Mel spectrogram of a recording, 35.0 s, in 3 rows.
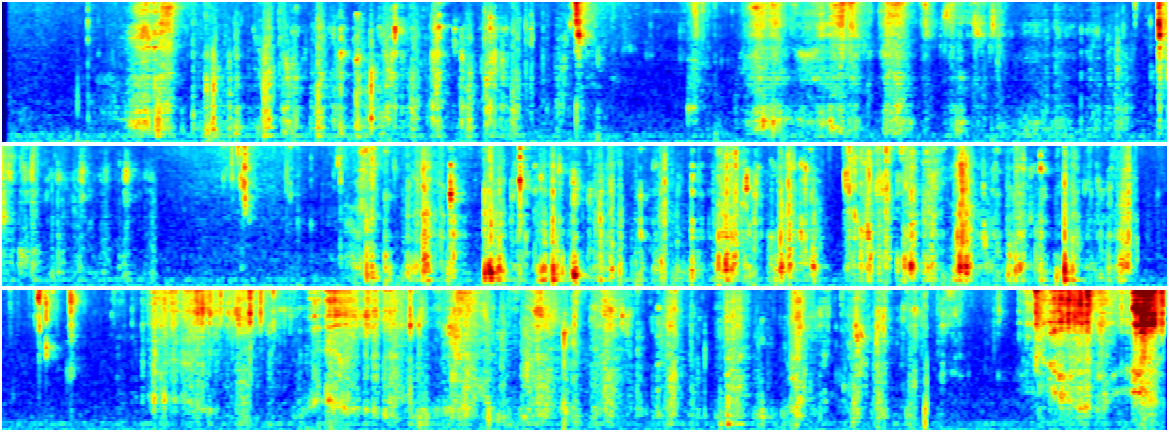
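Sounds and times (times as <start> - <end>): biting and chewing seafood: 14.0 - 34.9.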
